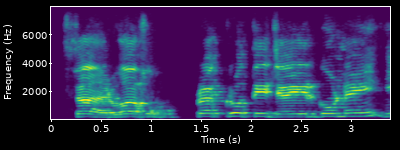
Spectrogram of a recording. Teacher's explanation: तो ये जो सर्व के बाद जो विसर्ग दिख रहा है उसके बाद का अक्षर है प, तो विसर्ग का उच्चारण होगा फ, फ, जैसे फूक मारते हो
